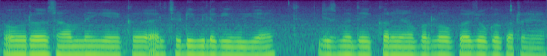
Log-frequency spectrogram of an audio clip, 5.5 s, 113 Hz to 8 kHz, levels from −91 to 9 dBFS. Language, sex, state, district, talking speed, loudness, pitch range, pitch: Hindi, male, Chandigarh, Chandigarh, 195 wpm, -14 LUFS, 115-120 Hz, 120 Hz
